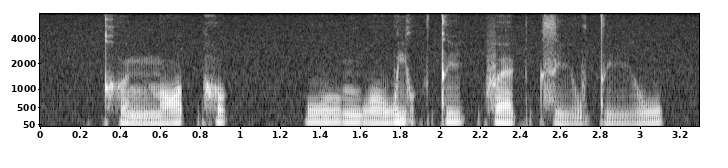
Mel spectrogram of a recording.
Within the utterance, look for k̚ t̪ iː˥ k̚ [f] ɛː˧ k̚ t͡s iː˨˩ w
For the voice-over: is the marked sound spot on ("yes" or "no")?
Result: yes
